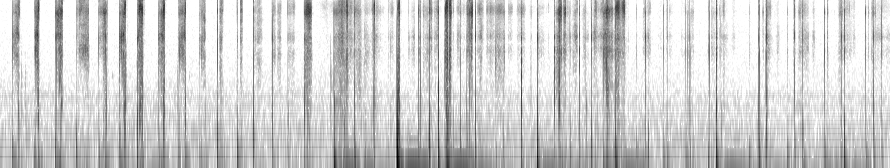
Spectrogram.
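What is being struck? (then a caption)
Plastic earphone inline microphone. A white plastic inline microphone on an earphone cable, held up in both hands, is tapped and scratched with fingernails. It makes a rapid series of sharp, dry clicks with a low thump and a bright crackle. The taps run steadily at first, then blur into denser scratchy rustling before separating into quick taps again.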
